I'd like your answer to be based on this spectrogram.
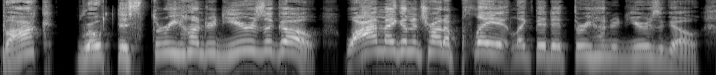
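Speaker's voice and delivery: high, mild mock yell. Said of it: "I just wanna yell into the void".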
